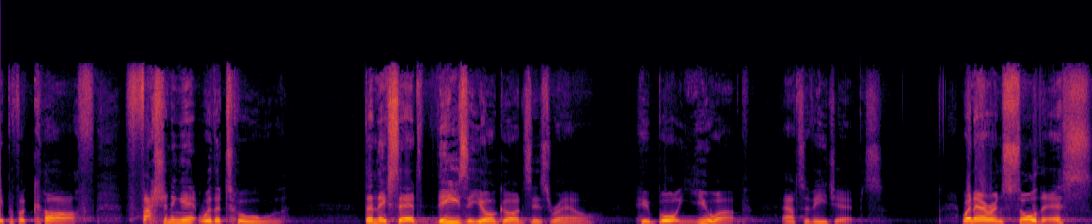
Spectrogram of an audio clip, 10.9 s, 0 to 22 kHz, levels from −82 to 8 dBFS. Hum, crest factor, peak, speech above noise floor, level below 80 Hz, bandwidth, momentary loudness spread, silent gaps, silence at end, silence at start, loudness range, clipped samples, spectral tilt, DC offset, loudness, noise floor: none; 18 dB; -4 dBFS; 50 dB; -72 dBFS; 16 kHz; 16 LU; none; 0.05 s; 0 s; 4 LU; under 0.1%; -4.5 dB/octave; under 0.1%; -19 LUFS; -69 dBFS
